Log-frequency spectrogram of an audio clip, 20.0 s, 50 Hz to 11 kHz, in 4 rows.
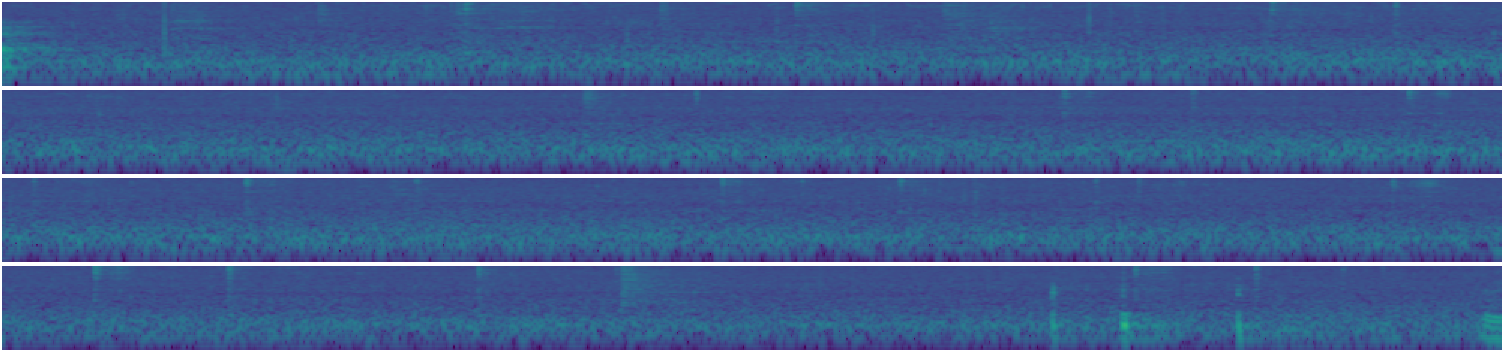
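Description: Thin potato slices frying in olive oil on a stainless teppanyaki griddle held at 180 °C: a steady sizzle with scattered small crackles.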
